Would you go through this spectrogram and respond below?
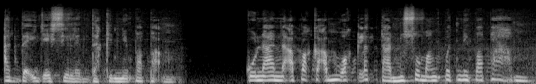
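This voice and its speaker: An actress playing a worried, devoted household nanny in a radio drama. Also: female voice, fairly low pitch, a little fast, distant mic, a little hiss or hum, lightly acted.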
